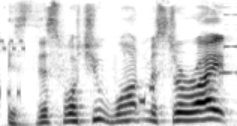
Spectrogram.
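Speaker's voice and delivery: high plea rising to a loud finish; urgent challenge. Acted. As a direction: confront your client, pitch climbing. Lawyer pleading urgently with client.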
